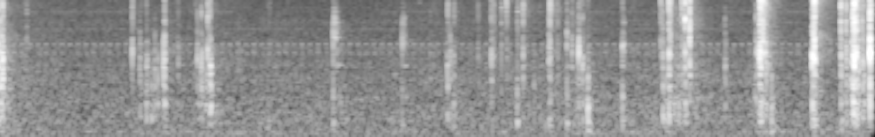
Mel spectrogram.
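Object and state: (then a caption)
Crinkling cellophane bag of plastic toy balls. Fingertips press spiky plastic Bunchems toy balls through a clear cellophane bag, crinkling the plastic. It is a quiet, irregular string of short, sharp, bright crinkles with no low end, growing busier and louder toward the end.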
